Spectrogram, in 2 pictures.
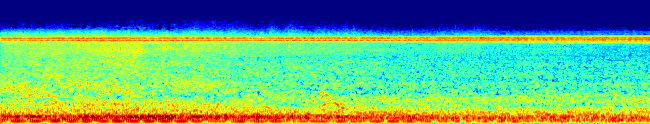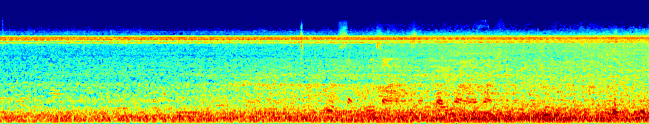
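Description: Outdoor ambience: a steady high-pitched insect tone under a low, steady engine-like rumble, slightly louder near the end.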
